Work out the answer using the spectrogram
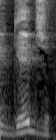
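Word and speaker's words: gauge: old God gage voilà c'est un gage ça s'écrit G a u g e alors le all gage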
